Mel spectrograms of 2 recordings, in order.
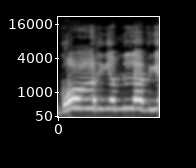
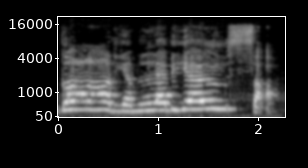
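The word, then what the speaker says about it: Wingardium Leviosa: much more look when gaudium levy oh stop he shouted waving his long arm like a windmill you're saying it wrong Harry Hermione snap it's when guardian Leviosa make the GAR nice and long didn't you do it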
